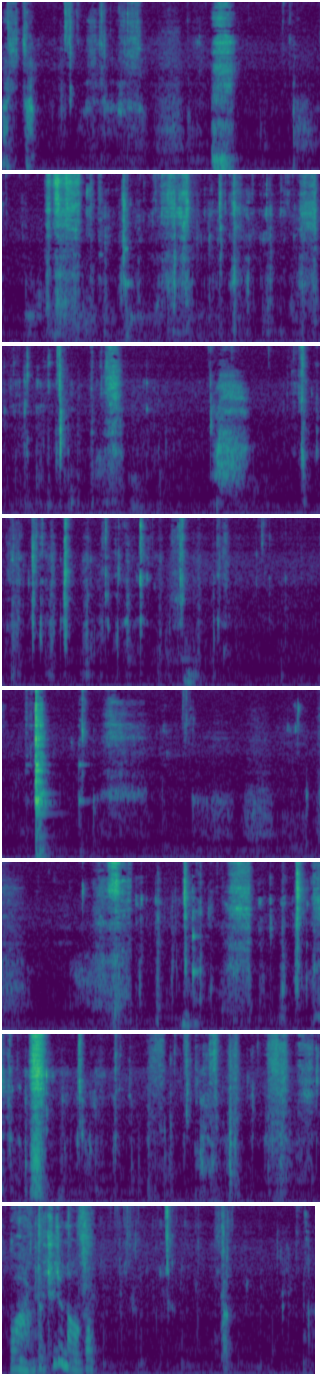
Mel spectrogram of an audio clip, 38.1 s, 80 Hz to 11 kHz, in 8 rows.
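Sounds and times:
close chewing: 0:00.8 - 0:02.2, 0:05.8 - 0:12.7, 0:13.8 - 0:18.7, 0:25.5 - 0:34.0, 0:34.8 - 0:38.0.

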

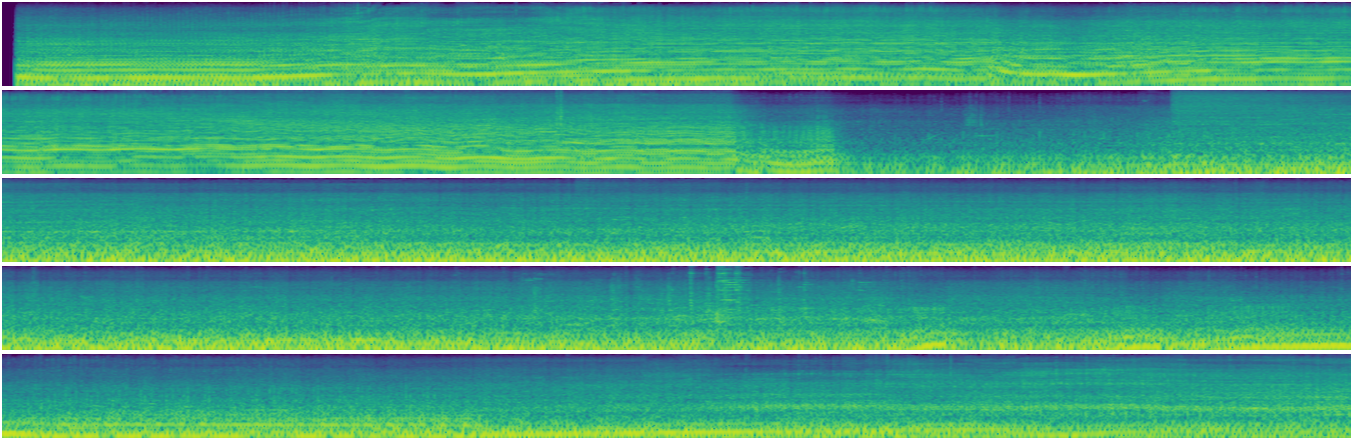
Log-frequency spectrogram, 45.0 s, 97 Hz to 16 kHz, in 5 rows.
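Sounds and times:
pickup engine revving hard: 0:00.2 - 0:14.6.

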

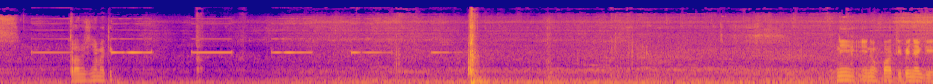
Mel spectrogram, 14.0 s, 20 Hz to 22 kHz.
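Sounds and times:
car door warning chime beeping: 0:00.5 - 0:05.8
car door slamming: 0:06.9 - 0:07.4.

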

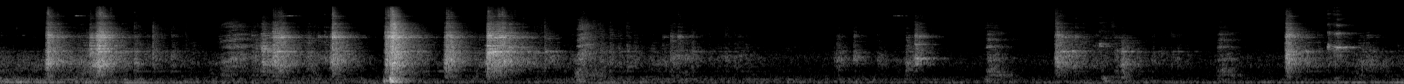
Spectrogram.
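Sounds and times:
person breathing hard: 0:02.2 - 0:02.6.

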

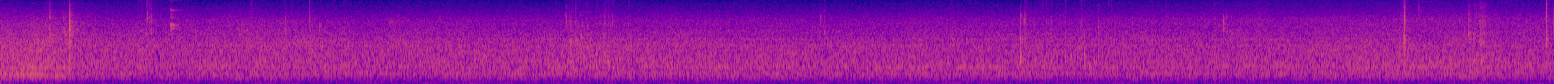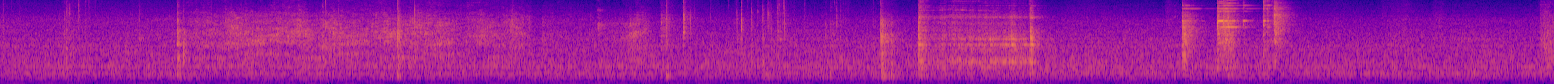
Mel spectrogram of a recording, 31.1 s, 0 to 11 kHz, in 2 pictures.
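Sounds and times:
utensils clinking on glass jars: 0:27.4 - 0:28.5.

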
